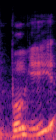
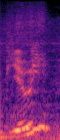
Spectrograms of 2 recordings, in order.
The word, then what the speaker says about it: Bughy: off my tongue I used to call him Buie and apparently that's not the way to say it so the proper way to say it is Boogie but I don't want to be saying Boogie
